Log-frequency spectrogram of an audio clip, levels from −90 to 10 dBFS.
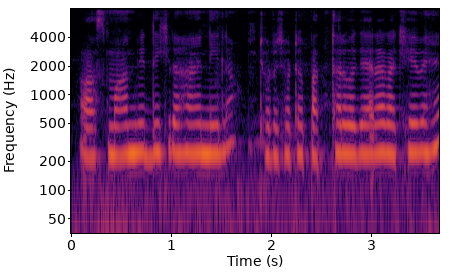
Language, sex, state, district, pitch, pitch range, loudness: Hindi, female, Bihar, Lakhisarai, 240 Hz, 235-250 Hz, -34 LUFS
